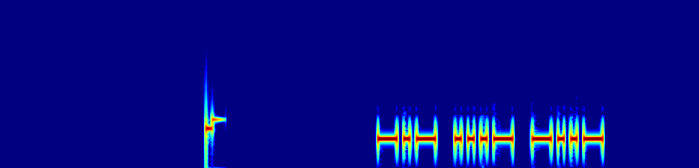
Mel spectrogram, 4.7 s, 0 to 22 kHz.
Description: Morse code, heard as a keyed tone, about 28 wpm, 700 Hz. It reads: KVX
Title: USA Call Sign Postfixes - 3 Letters 28wpm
